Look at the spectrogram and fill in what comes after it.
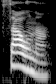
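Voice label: "сауна", Komi, female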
